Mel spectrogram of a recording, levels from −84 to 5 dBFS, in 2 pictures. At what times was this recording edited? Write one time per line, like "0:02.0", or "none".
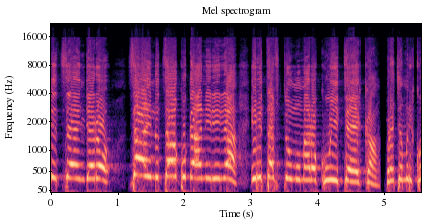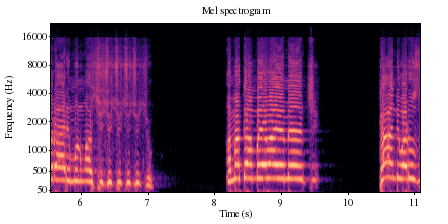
0:04.9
